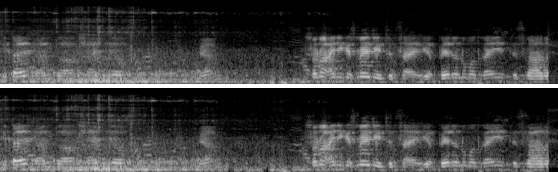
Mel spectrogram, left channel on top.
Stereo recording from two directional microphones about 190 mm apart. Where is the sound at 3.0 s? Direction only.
50° right (ahead or behind).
